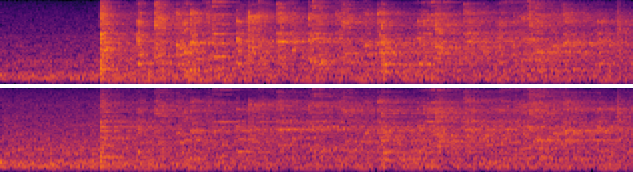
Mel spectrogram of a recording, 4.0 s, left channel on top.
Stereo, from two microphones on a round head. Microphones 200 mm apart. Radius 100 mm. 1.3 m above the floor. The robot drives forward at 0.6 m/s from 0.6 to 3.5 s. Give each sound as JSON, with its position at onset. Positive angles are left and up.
{"t": 0.6, "sound": "ticking", "side_deg": 35, "distance_m": 0.6}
